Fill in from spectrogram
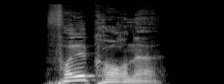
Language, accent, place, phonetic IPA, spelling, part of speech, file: German, Germany, Berlin, [ˈfɔlˌkɔʁnə], Vollkorne, noun, De-Vollkorne.ogg
- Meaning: dative of Vollkorn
